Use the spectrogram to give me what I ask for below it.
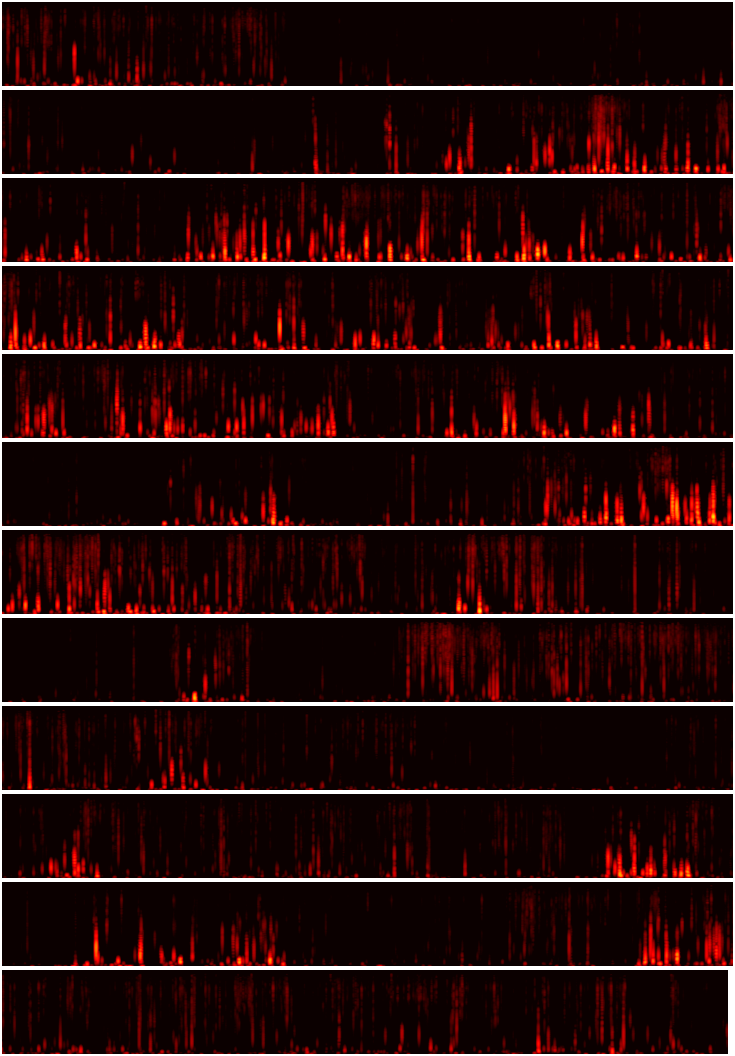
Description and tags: leftovers from reducing noise on a lavalier mic recording
alien, clicks, filter, izotope, leftover, noise, noisereduction, pops, random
